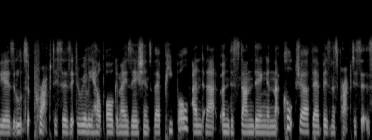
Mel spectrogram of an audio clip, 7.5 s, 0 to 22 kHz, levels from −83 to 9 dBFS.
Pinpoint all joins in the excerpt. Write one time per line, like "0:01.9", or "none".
0:01.5
0:03.1
0:04.1
0:06.2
